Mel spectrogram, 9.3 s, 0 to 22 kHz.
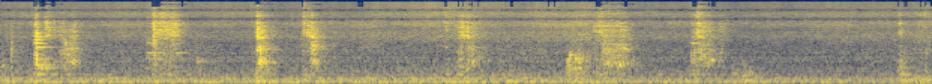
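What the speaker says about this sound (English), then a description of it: "And stir fry for 2 minutes." Garlic asparagus stir-frying in a pan with salt and white pepper: a soft background sizzle punctuated by repeated brushy scrapes and clatters of a utensil against the pan at an irregular rhythm, close and moderately loud.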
